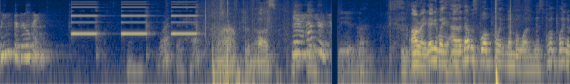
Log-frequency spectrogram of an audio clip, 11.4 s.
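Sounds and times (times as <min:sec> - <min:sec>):
speech: 0:00.3 - 0:01.0, 0:05.3 - 0:06.6, 0:08.2 - 0:11.3
building fire alarm during fire drill: 0:01.4 - 0:04.1.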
